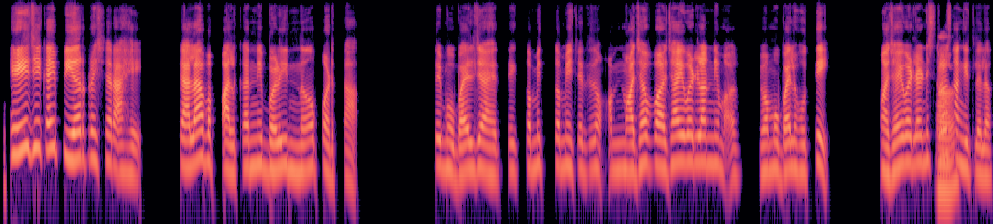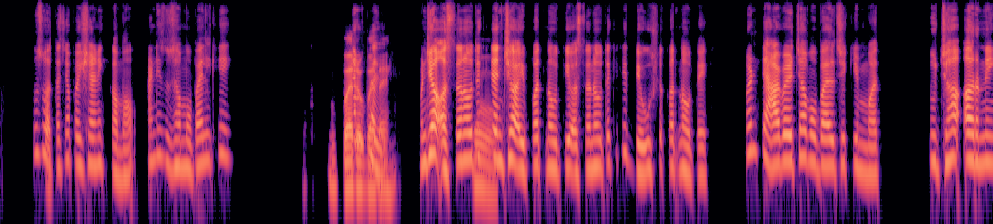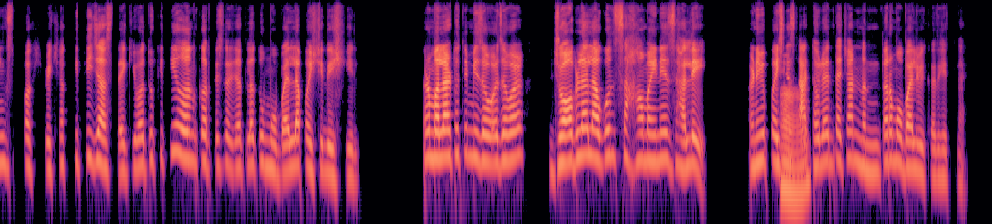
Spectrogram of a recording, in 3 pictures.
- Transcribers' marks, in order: other background noise; in English: "पियर प्रेशर"
- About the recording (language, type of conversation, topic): Marathi, podcast, लहान मुलांसाठी स्क्रीन वापराचे नियम तुम्ही कसे ठरवता?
